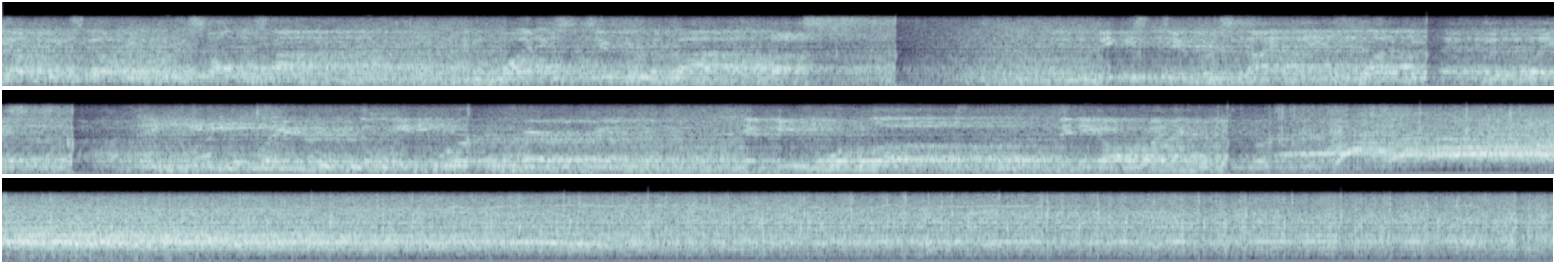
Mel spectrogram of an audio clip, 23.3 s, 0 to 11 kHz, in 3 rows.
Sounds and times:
Male speech, man speaking: 0:00.0 - 0:04.2, 0:05.3 - 0:14.2
Narration, monologue: 0:00.0 - 0:14.3.

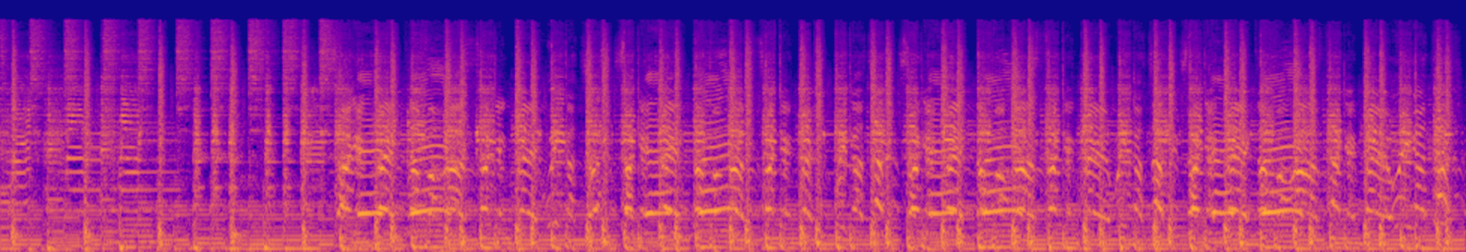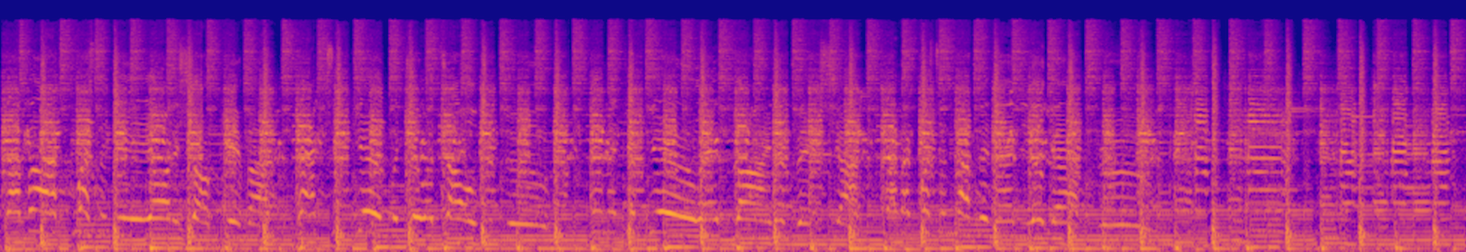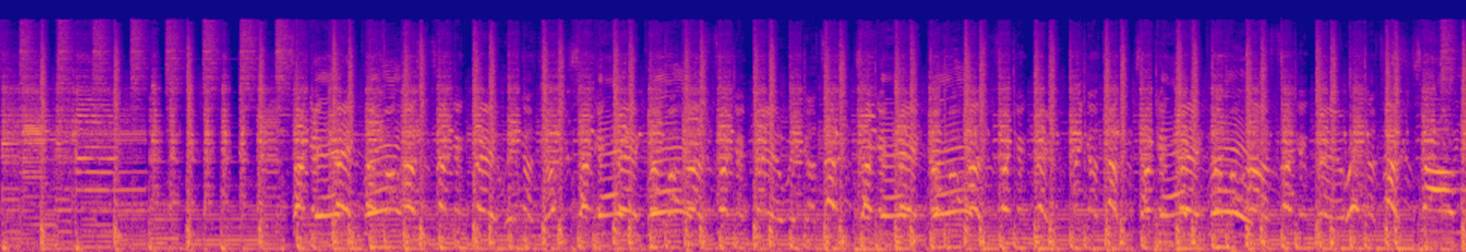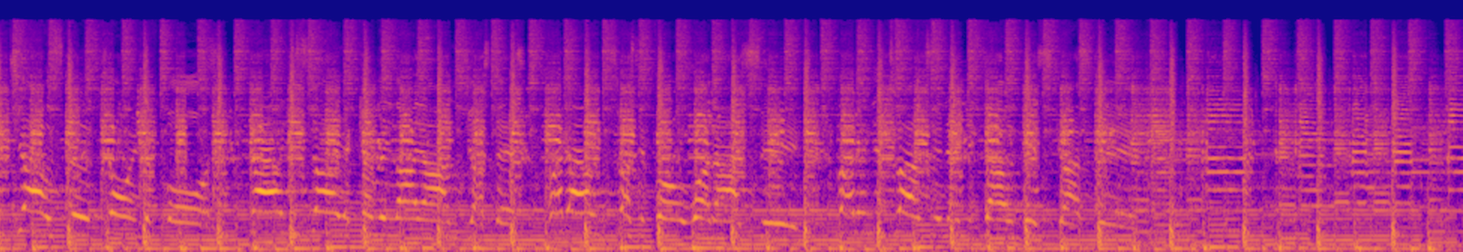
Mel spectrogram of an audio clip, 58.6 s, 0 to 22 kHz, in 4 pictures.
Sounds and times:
Music: 0:00.0 - 0:58.6.

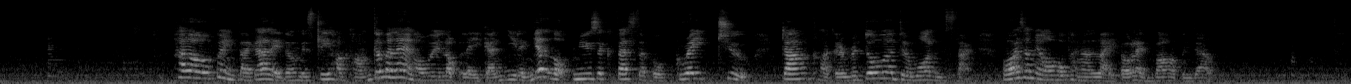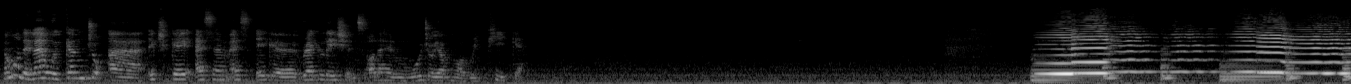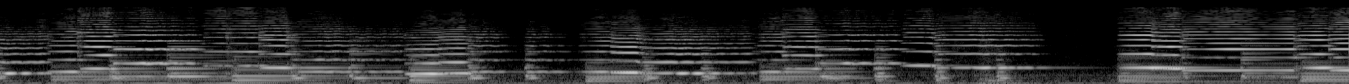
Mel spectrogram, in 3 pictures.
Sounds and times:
Violin, fiddle: 0:23.8 - 0:37.6, 0:38.2 - 0:40.5.

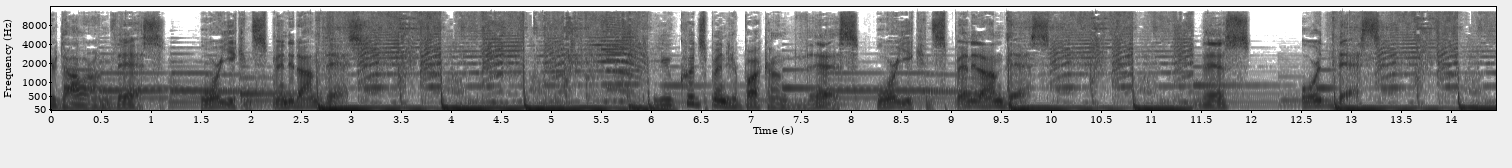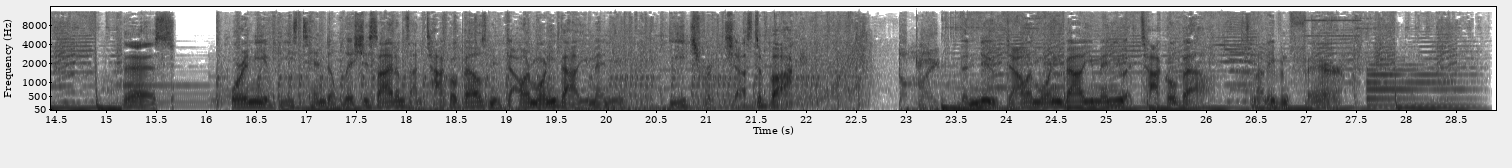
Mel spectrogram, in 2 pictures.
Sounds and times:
Speech: 0:00.0 - 0:03.2, 0:06.0 - 0:10.0, 0:11.5 - 0:13.4, 0:15.1 - 0:22.0, 0:23.0 - 0:27.5
Music: 0:00.0 - 0:28.9.

